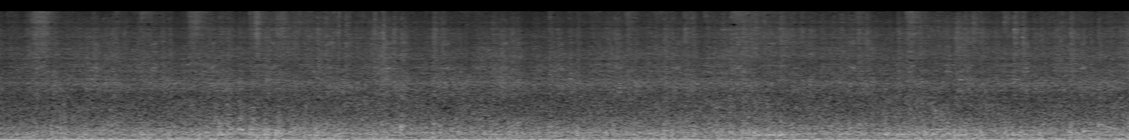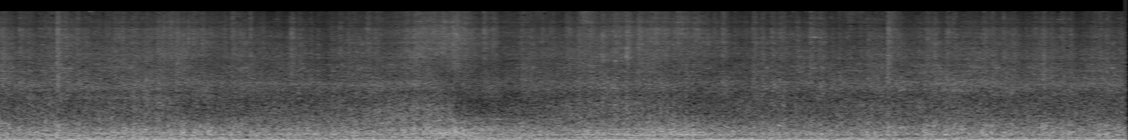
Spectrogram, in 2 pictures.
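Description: Loaded covered hopper cars of a sand train rolling past: a steady rumble of steel wheels on rail, with repeated clickety-clack as the wheels cross rail joints.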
